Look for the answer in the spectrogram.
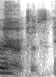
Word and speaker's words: emeritus: Emeritus.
